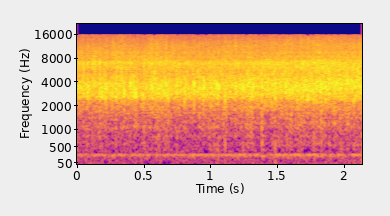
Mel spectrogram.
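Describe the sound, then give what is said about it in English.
Shrimp sizzle as they fry in a pan with garlic sauce, an even, continuous crackling hiss that holds steady throughout with no voices. “Oh, things are sizzling now. Yeah, now we're cooking up. Now we're cooking.”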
